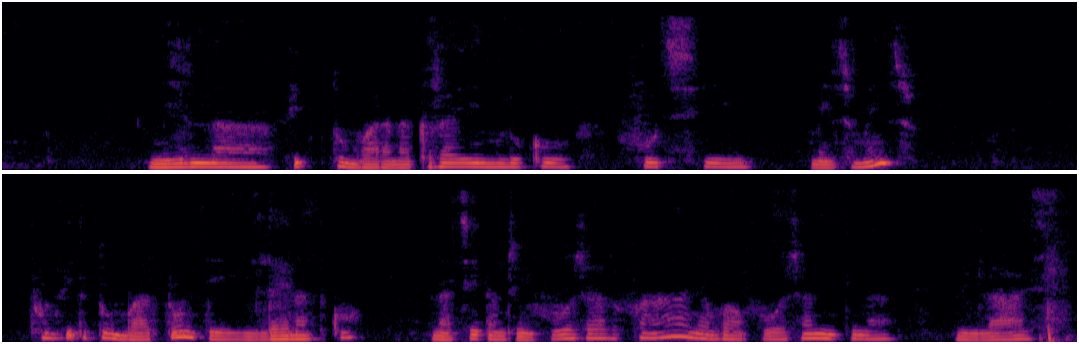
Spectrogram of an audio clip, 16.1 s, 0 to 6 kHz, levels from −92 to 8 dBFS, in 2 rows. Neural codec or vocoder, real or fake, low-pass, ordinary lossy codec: none; real; 5.4 kHz; AAC, 24 kbps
